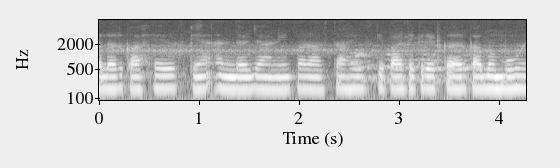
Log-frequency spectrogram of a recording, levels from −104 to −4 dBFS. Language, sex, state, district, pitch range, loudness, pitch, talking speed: Hindi, female, Chandigarh, Chandigarh, 170-175 Hz, -13 LUFS, 170 Hz, 240 wpm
